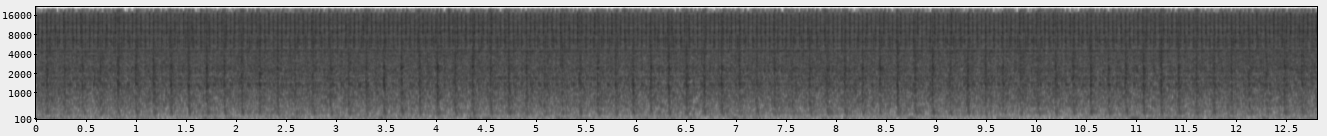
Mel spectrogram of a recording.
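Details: Mini Cooper engine at idle: a sharp, regular tapping knock at about three per second rides over the engine. The cause is undetermined.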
